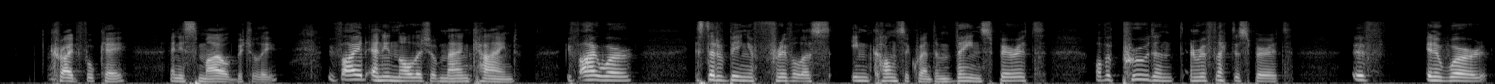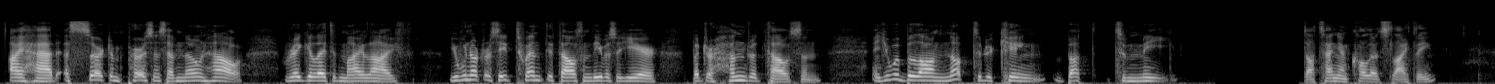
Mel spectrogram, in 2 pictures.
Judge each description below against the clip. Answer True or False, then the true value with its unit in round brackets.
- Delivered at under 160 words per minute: True (140 wpm)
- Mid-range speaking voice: True (160 Hz)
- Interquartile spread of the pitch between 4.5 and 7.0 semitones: False (3.8 semitones)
